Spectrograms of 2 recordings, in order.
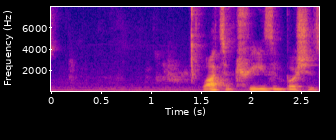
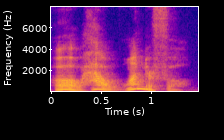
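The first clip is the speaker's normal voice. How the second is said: loud, drawn-out higher gasp of delight; 5 semitones higher, 10 dB louder than usual. Acted. Elmer thrilled by the dragon, loud slow delight. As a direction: sigh out the wonder loudly. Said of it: "said my father".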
